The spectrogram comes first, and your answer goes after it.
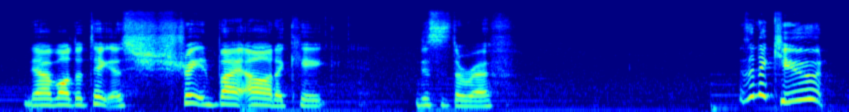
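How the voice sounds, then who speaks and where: A woman's medium-pitched voice with lively intonation, at a moderate pace with long, frequent pauses, over music in the background. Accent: Malaysian. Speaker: VTuber streamer. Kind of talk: casual chat. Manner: casual, filler-heavy.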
